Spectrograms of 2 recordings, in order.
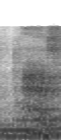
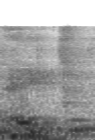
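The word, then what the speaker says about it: Ayds: Those were called A's. 1 year later, a first case of AIDS was detected. Although it's spelled a bit different, it is pronounced the same.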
